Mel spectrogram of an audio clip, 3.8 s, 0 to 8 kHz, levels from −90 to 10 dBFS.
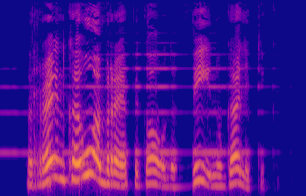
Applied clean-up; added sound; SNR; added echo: neural mask model RNNoise.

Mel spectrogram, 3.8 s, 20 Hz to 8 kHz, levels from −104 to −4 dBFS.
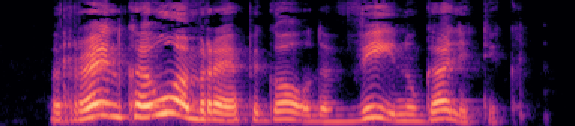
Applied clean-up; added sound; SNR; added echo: none; none; none; none.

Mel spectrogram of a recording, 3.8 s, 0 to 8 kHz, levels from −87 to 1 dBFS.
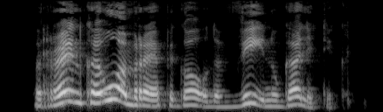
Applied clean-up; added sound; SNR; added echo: neural mask model Resemble Enhance denoiser.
